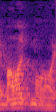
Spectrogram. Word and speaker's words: Mullaghmore: Probably Mullaghmore. Is that how you say it? Yeah, Mullaghmore, yeah.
